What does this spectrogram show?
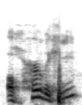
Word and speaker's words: O'Herlihy: O'Herlihy. Yeah, I believe that's how it's pronounced. That's how I believe I've heard it pronounced before.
